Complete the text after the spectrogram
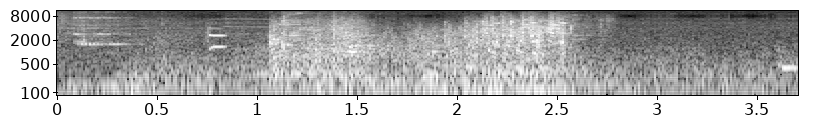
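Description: Heavy naval guns boom in a salvo.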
